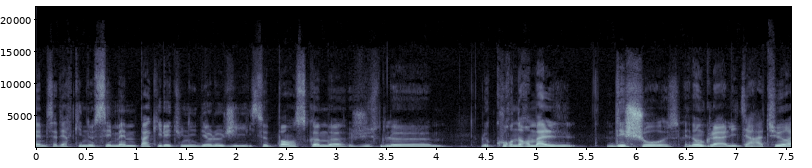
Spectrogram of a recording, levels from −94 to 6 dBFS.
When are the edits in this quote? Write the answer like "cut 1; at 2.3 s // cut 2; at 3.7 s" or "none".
cut 1; at 2.2 s // cut 2; at 3.2 s // cut 3; at 6.4 s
